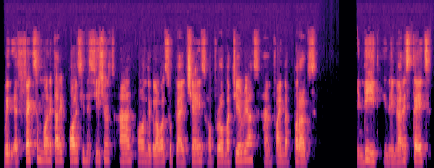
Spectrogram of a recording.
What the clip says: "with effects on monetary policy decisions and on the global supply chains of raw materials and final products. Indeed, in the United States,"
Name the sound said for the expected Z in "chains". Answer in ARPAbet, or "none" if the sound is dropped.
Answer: S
